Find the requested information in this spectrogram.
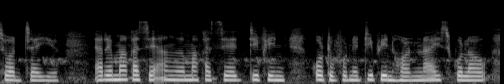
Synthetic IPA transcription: sɔt̚zajɯaɾɯmakʰasɛʔa̰ŋɯmakʰasɛtipʰinkɔɹtʰupʰɔnɯtipʰinɦɔɹnajskɔlaw

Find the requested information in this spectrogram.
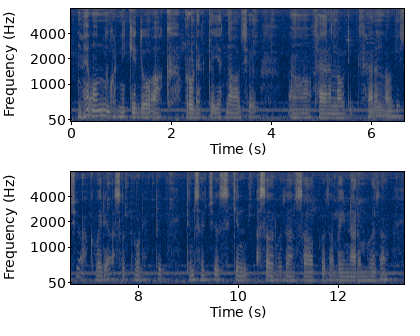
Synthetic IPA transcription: mẽʔunɡʱoʈniked̪oʔakʰpɾoːɖekʈɨjɐt̪ʰnaalt͡ʃʰḭ | fʰeːɾɐnlawd̪i | fʰḛːɾɐnla̰wdit͡ʃʰiɐkʰʋɐɾa̰ɐsɐlpɾoːɖekʈ | t̪imsɐbt͡ʃʰisi̥kinɐsɐlɾozãːsaːt̪ʰɾo̰ːzã̰ːbɐjnaɾɐmɾozãː

